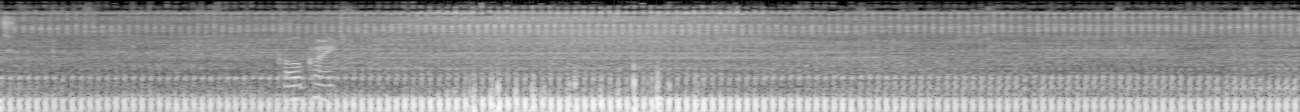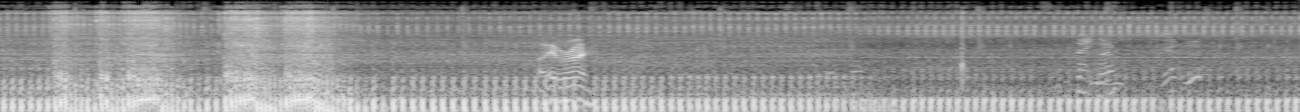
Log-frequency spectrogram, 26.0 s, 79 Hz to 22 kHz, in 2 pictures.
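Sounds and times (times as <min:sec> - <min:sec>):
engine idling with steady putter: 0:00.0 - 0:26.0.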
